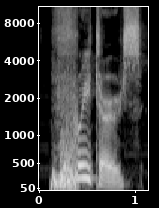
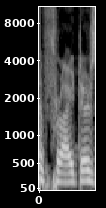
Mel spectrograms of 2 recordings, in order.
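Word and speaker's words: fritters: पकोड़े भी आप बहुत ज़्यादा शौक से खाते हैं, फ्रीटर्स। इसको आपने फ्राइटर्स नहीं बोलना।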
